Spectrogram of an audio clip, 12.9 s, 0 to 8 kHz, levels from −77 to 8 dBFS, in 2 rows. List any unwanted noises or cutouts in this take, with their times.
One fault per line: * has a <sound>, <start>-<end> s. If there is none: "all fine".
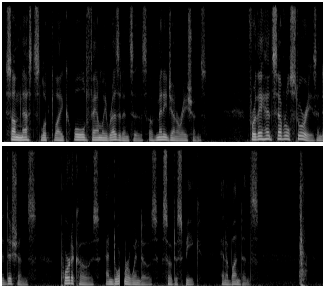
* has a dropout, 8.8-8.9 s
* has a whoosh, 12.3-12.5 s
